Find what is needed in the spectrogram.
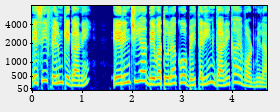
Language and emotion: Urdu, neutral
